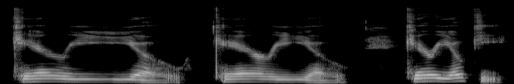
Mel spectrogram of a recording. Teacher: To link the sound E with the O, you have the y sound like yellow.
